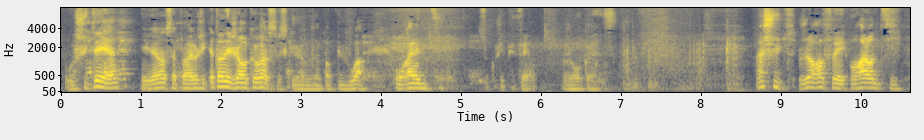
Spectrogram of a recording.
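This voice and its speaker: Casting: young guy, southern French accent, clowning comic vlogger, mid-pitched, rambling absurd bits. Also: fairly quick. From south of France. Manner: rambling, playful clowning with mock-serious tangents. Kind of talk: absurd improvised comedy monologue.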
